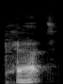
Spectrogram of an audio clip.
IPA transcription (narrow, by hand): pʰæt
